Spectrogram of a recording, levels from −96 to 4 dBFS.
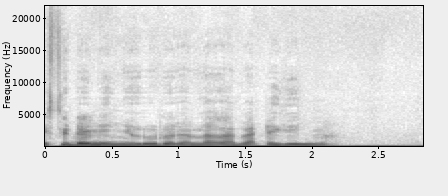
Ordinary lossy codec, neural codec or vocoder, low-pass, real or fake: none; codec, 44.1 kHz, 3.4 kbps, Pupu-Codec; none; fake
